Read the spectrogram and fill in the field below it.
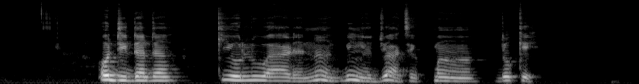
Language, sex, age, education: Yoruba, male, 30-45, tertiary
